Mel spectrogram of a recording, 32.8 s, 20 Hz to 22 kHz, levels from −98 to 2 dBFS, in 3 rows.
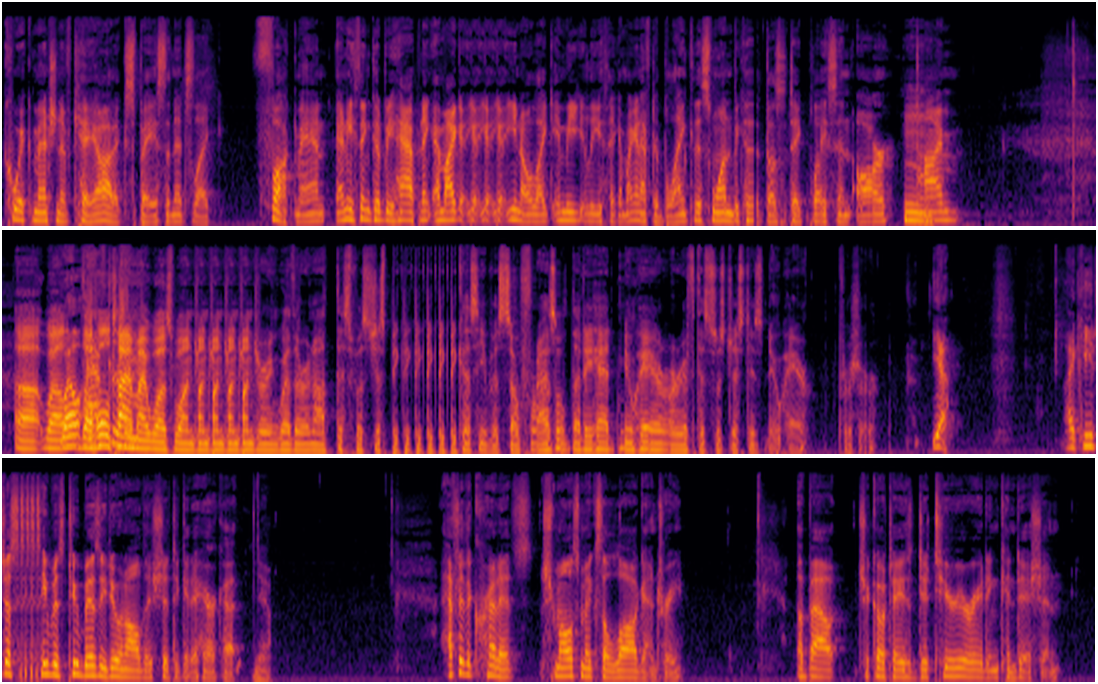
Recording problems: audio stuttering; 4 times, first at 4.5 s
choppy; very; from 7.5 to 9.5 s and from 16 to 18 s; 14% of the speech affected

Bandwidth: 16 kHz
